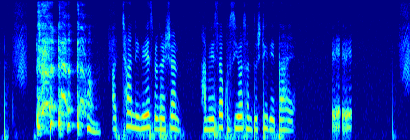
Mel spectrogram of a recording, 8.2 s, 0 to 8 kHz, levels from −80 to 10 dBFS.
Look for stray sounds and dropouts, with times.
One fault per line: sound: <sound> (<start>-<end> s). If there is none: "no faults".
sound: cough (0.7-2.0 s)
sound: laugh (6.6-7.0 s)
